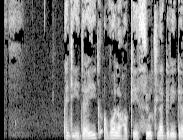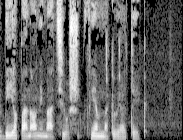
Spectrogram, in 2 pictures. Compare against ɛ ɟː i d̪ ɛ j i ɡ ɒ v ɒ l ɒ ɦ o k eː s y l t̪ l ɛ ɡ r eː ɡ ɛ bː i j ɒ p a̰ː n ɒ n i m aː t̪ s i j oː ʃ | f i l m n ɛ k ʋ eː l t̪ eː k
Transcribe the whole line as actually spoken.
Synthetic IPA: ɛ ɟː i d̪ ɛ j i ɡ ɒ v ɒ l ɒ ɦ ɒ k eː s y l t̪ l ɛ ɡ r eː ɡ ɛ bː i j ɒ p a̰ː n ɒ n i m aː t̪ s i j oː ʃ | f i l m n ɛ k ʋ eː l t̪ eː k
